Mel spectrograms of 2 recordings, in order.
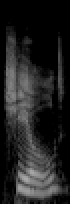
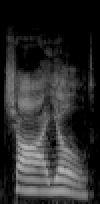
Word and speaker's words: child: so it's a diphthong you wouldn't say the the word child chilled you'd say child ie for the letter I so it's a diphthong and she pronounces that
